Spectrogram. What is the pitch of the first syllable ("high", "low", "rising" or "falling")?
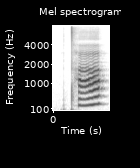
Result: rising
